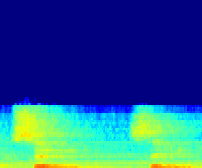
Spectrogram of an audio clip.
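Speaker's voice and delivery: celui as "se-lui", two syllables; mute E pronounced. Shown as a demonstration. Teacher models the demonstrative for student, celui with E sounded. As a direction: sound the E of celui, never "s'lui". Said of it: "On en prononce le E muet".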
